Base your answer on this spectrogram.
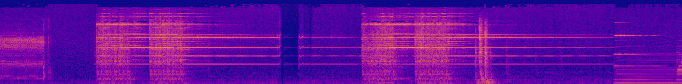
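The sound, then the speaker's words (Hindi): An old-style telephone bell rings in two long, rattling bursts with a short pause between them, loud, followed by a brief electronic tone at the end. “Mister, आप क्यों बार बार phone करते हैं?”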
